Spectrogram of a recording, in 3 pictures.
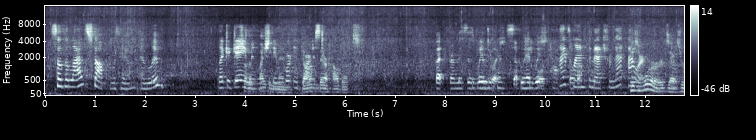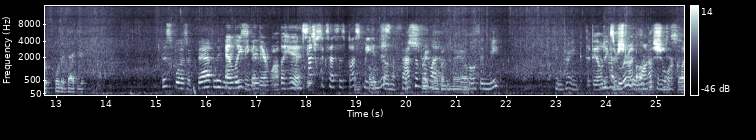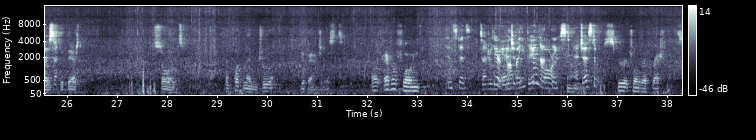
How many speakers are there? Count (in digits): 9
